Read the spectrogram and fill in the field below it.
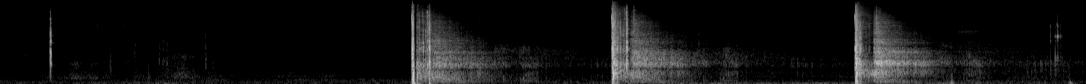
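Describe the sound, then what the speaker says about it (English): A 12-gauge shotgun fires buckshot at a target three times, each loud, sharp blast a couple of seconds apart followed by a short decaying echo outdoors, with a faint click before the first shot and quiet between. "I'm going to shoot 3 shells at this target again, and that means sending 36 pellets towards this direction."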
